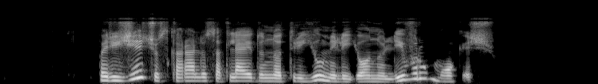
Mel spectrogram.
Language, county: Lithuanian, Vilnius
